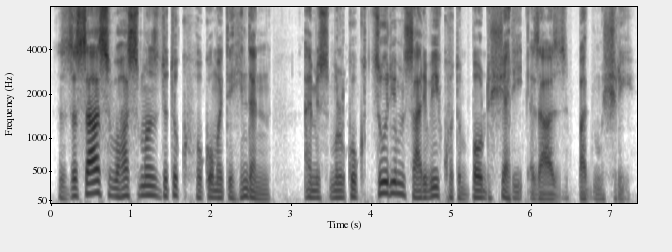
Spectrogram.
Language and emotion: Kashmiri, neutral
